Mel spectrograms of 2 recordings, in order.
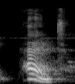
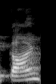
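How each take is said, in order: First: The vowel is a flat 'a' as in cat. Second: The vowel is a broad 'ah' as in father. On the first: "American बोलेंगे कैंट" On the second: "British में बोलेंगे कांट"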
